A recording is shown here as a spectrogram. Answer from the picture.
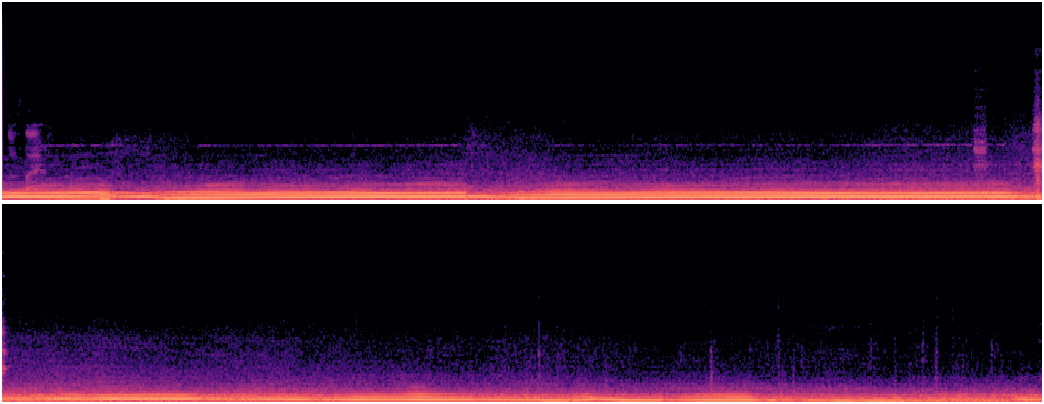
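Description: Tuned VW Golf GTI's turbocharged four-cylinder heard from the cabin under hard acceleration through the gears: the engine note climbs, drops sharply at two upshifts early on, then rises slowly at high revs. About halfway through the throttle comes off and the note falls as the car slows, with a short rev blip on a downshift near the end. There is one sharp click in the middle.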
